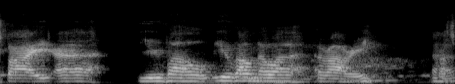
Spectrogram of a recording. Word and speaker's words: Yuval Noah Harari: remember properly is um it's by uh yuval yuval noah harari that's how you say his name who wrote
